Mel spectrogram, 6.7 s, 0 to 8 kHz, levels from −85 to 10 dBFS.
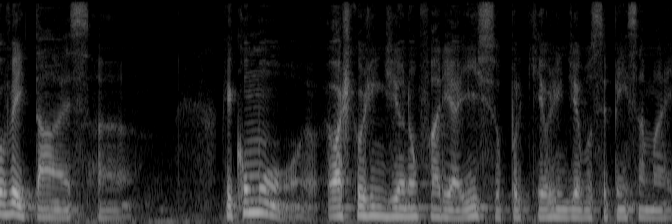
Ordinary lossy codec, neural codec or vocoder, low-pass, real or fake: none; none; none; real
